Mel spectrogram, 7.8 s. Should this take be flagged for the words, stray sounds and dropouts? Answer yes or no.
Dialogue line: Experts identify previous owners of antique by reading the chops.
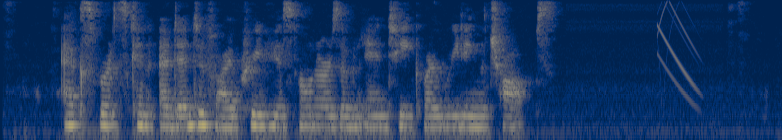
yes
